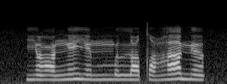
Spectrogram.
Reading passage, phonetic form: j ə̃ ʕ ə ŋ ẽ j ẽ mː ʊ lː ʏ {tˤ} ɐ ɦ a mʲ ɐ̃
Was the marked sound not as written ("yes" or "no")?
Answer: no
